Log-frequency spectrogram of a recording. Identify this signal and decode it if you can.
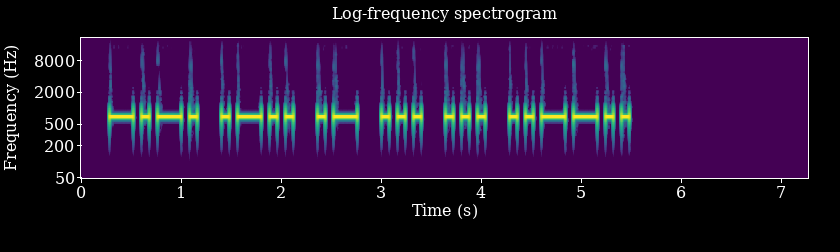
Morse code, heard as a keyed tone, about 15 wpm, 700 Hz. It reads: CLASS?
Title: Sentences from Top 1000 Words - Review Part 6 - 15wpm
